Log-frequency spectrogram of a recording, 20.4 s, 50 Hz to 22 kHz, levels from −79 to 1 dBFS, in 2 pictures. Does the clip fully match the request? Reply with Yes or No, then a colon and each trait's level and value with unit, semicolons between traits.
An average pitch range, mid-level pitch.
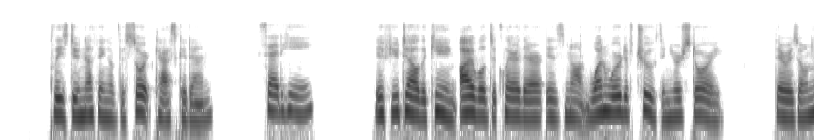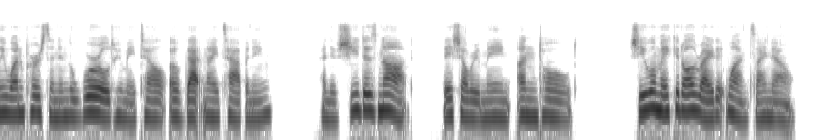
Yes: average, 3.0 semitones; medium, 150 Hz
